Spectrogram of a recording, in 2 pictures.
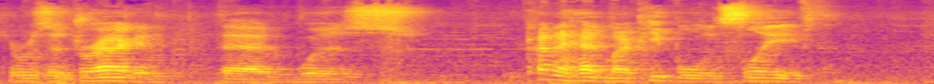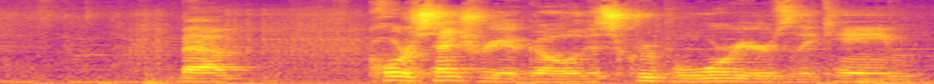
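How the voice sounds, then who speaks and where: A man's voice: mid-range voice, measured pace, sharp tone, recorded from a distance. Man playing a world-weary orc warrior, echoey room. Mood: earnest. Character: plain-spoken male orc warrior, world-weary gambler. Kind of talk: tabletop role-play. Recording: roomy, music behind.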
